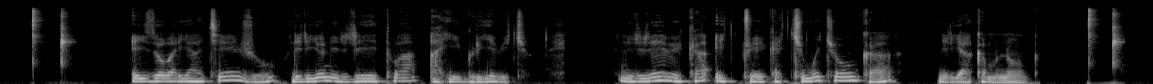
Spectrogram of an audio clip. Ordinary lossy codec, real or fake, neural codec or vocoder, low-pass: none; real; none; 14.4 kHz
